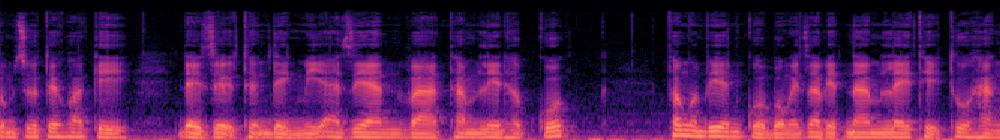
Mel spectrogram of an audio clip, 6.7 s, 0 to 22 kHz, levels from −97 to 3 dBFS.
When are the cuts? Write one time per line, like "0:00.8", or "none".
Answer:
none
